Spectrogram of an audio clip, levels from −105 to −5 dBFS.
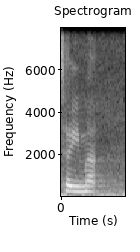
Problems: low volume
